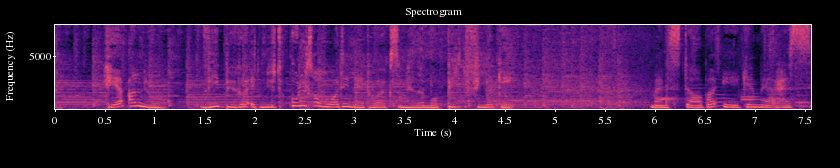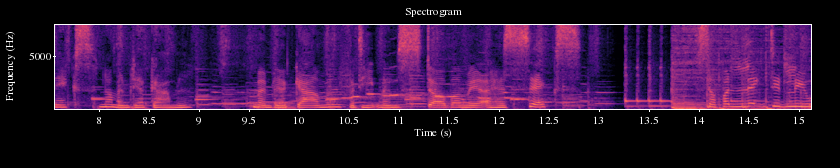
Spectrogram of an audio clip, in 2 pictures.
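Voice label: Danish, general; GoLocalise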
